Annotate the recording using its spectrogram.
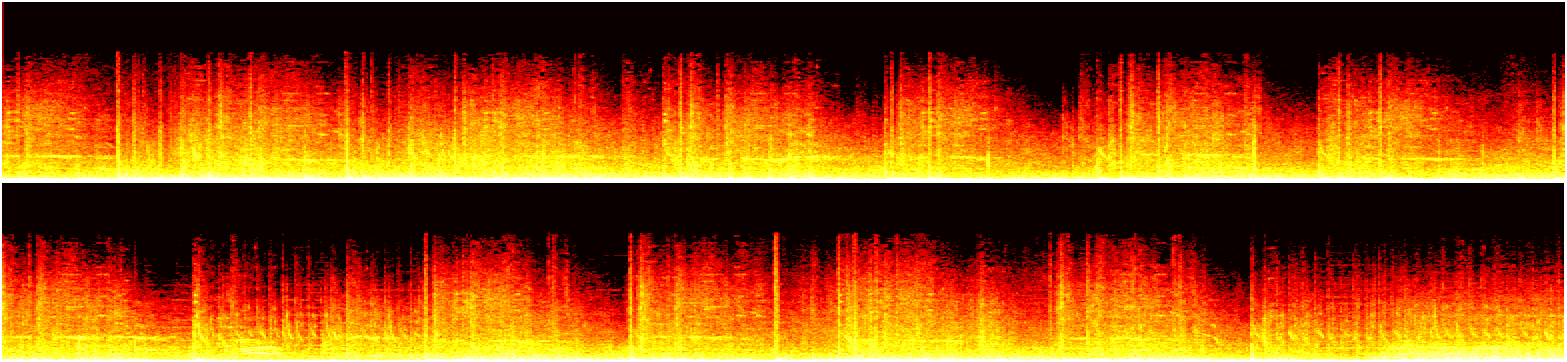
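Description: Explosions boom and crackle outside.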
